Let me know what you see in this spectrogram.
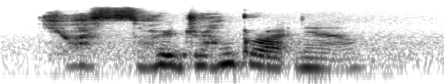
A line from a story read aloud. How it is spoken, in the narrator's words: Rodney said breathlessly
